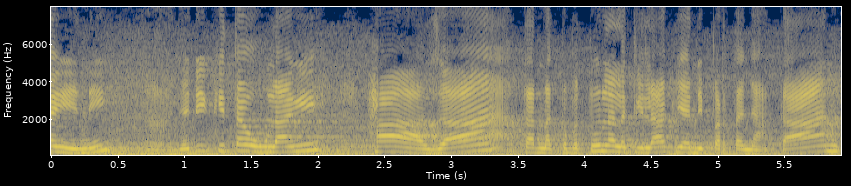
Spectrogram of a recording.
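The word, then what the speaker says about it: هذا: Kalau di bawah ini menunjukkan perempuan, setelah haza ditambah ha, itu bunyinya hazihi, itulah yang membedakan. Kalau yang di atas man haza hanya berakhiran alif, maka bacanya haza, kemudian yang perempuan hadihi.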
